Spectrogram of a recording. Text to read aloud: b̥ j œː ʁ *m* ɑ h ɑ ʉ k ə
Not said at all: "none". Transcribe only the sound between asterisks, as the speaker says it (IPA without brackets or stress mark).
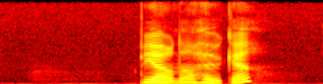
n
